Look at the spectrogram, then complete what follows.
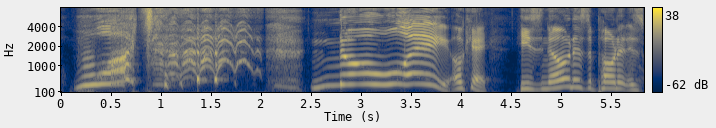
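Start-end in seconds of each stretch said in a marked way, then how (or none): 0.1-3.9 gasp, high loud what, laughing shout; stunned laughing cry of no way; shocked gasp. Real, not acted. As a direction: explode with shock. Caster shocked.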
